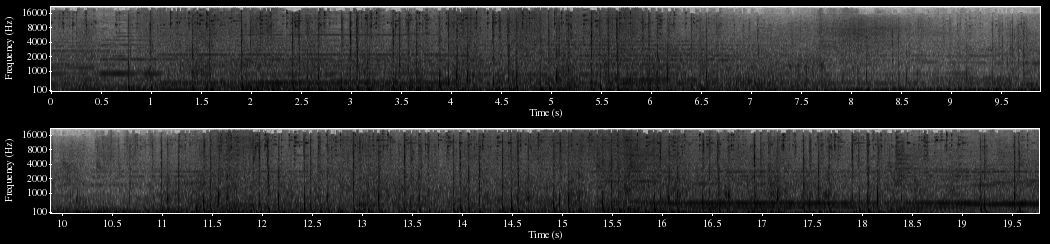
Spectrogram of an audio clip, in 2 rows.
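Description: Hooves of the horse in The Witcher 3 video game clip-clop in a steady rhythm for about twenty seconds, with game music and a brief spoken line mixed in.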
